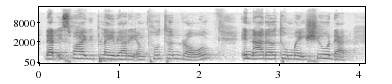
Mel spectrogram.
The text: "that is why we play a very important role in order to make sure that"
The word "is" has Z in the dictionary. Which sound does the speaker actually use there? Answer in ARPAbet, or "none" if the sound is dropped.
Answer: S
